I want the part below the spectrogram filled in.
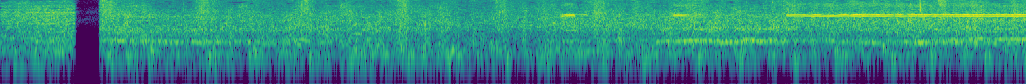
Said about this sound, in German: Und jetzt ist auch diese Minute um. Der Applaus und die Standing Ovation ist da.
